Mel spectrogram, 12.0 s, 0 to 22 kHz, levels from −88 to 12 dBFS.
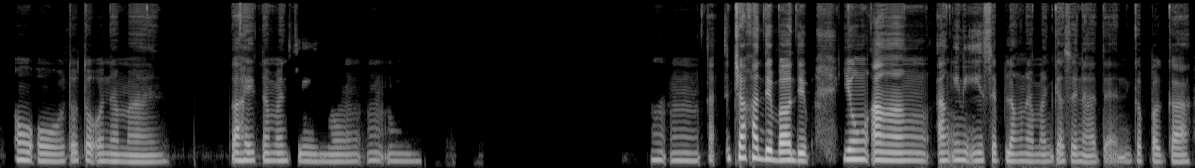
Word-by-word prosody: Oo, 180 -4 0
totoo 185 0 -3
naman. 160 -2 -4 0.6
Kahit 190 0 +1
naman 185 0 -3
sino, 165 -1 -6
mm. 175 -2 -10 2.3
Mm, 185 -2 -5
ta - - -9 0.2
tsaka 255 -1 +8
'di 225 -2 +7
ba, 200 0 +8
dib 185 -4 +2 0.3
yung 215 -1 +5
ang, 190 -2 +3
ang 190 +1 0
iniisip 190 -2 -2
lang 175 -1 -1
naman 165 -1 -5
kasi 175 -1 -2
natin 150 - -6
kapag 165 -2 -5
ka, 160 0 -1
180 Hz, 115 wpm, -23 LUFS, 170-190 Hz, 2.3 s, tsaka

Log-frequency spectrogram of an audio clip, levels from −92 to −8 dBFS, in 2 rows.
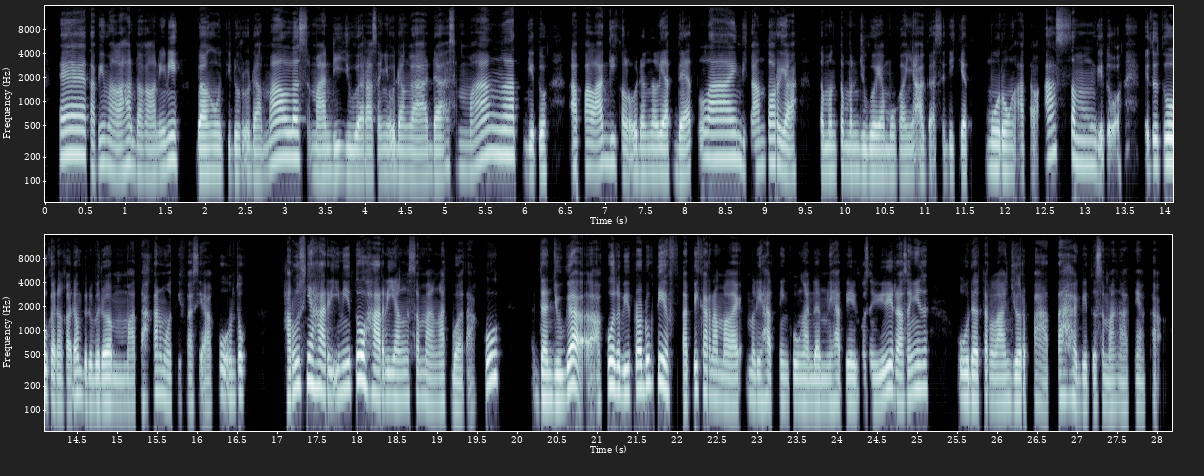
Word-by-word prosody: Eh, 220 +1 +3
tapi 150 +2 -5
malahan 150 +2 -2
belakangan 130 -2 -4
ini 175 +6 -1 0.2
bangun 130 0 +2
tidur 130 0 -4
udah 120 -1 -3
males, 200 +8 +2
mandi 130 +1 -2
juga 125 -1 0
rasanya 125 +1 -3
udah 125 - 0
nggak 120 -1 -1 0.2
ada 125 - +3 0.2
semangat 205 +10 0
gitu, 135 0 -1 0.2
apalagi 155 +2 -1
kalau 130 -2 -1
udah 130 -1 -1
ngeliat 130 0 +1
deadline 195 +10 +1
di 150 - -9
kantor 160 +5 -1
ya, 135 -4 +1 0.4
temen-temen 135 0 -2
juga 125 0 +1
yang 125 - 0
mukanya 125 0 -4
agak - - -8
sedikit 130 0 -4 0.2
murung 140 -2 +1
atau 130 0 -8
asem 185 -7 -2
gitu. 450 +2 -3 0.3
Itu 165 -2 -2
tuh 175 +1 +6
kadang-kadang 130 +1 0
bener-bener 125 0 +4
mematahkan 120 +6 -4
motivasi 130 -3 -6
aku 145 +6 -3
untuk 160 +2 -2 0.4
harusnya 200 +8 +3
hari 165 -5 +2
ini 190 +3 +1
tuh 245 +2 +9
hari 150 -6 +3
yang 140 0 -1
semangat 130 -3 -3
buat 115 -2 -1
aku 245 +5 +1 0.4
dan 145 -1 +3
juga, 180 +10 +7
eee, - - 0
aku 205 0 +7
lebih 165 - +4
produktif, 205 0 +5
tapi 135 +7 0
karena 160 -5 +1
melek 130 -1 +1
melihat 135 -2 -2
lingkungan 125 -1 -1
dan 125 - +3
melihat 125 +1 -2
diriku 125 -1 0
sendiri 135 +9 +2
rasanya 180 +8 0 0.4
udah 140 -1 +4
terlanjur 130 -1 +1
patah 135 +3 -4
gitu 120 -1 -4
semangatnya, 115 -1 -6
Kak. - - -12
135 Hz, 155 wpm, -23 LUFS, 125-170 Hz, 0.4 s, tuh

